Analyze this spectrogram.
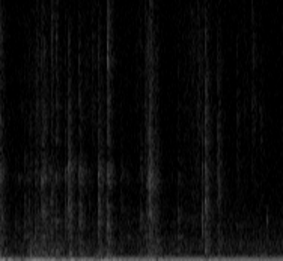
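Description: Typing on a computer keyboard: a fast, irregular run of soft clicks over a steady low hum, faint throughout.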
